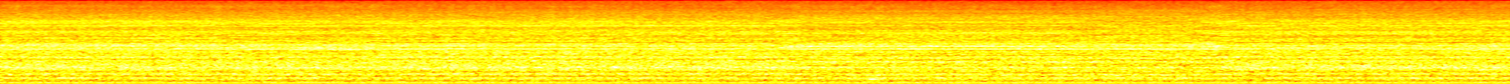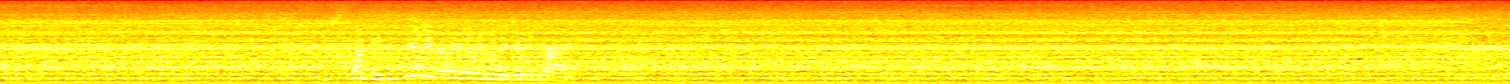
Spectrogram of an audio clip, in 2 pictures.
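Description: Handheld hot-air dryer blowing steadily as it dries wet paint on wooden craft cutouts. A short vocal sound breaks in about two-thirds of the way through.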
